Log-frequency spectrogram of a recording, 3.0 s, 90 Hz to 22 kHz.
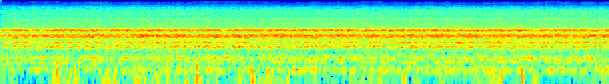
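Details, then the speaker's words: Free LG 5,000 BTU window air conditioner after cleaning: loud steady fan whoosh with constant hum and soft throb, running evenly; much quieter than before cleaning and quieter still once warmed up. "it certainly runs cleaner it was a lot louder than that and after it runs a little bit it gets a little bit quieter"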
